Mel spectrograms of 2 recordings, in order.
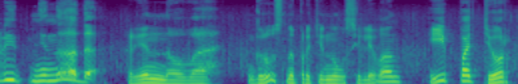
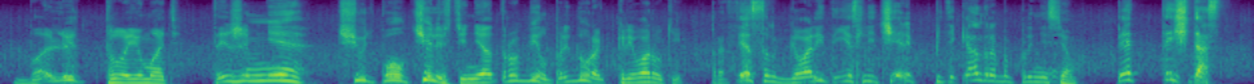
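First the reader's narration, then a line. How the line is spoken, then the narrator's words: Hoarse wheeze. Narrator (Russian): прохрипел Архип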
